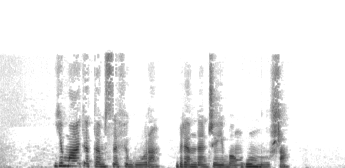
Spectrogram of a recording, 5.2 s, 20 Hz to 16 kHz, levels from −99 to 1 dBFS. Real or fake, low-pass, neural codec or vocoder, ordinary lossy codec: real; 10.8 kHz; none; MP3, 48 kbps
